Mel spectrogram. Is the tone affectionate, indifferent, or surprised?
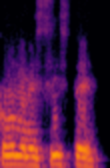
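indifferent. It is said seriously and with indifference. The speaker no longer cares much. "¿Cómo amaneciste con seriedad, indiferencia?"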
